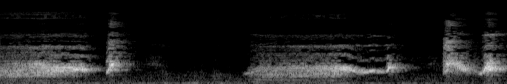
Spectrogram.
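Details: French bulldog puppy giving two drawn-out, moaning whines of about a second each, separated by a quiet pause, then a pair of short, sharp yelping cries at the end.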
